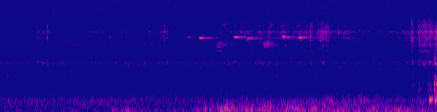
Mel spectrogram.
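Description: Faint, short high chirps of small birds, with a low, uneven rumbling on the microphone that grows louder from about three seconds in.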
